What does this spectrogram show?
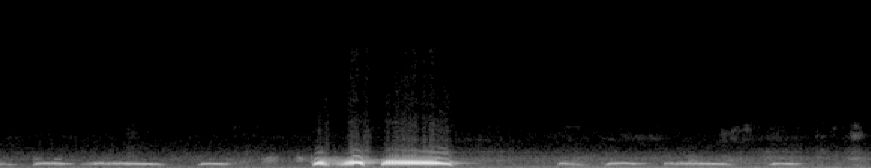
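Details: Spotted dove calling in the morning to attract wild doves, 'thổ' voice mixed with 'thúc gù'. Gentle low coos build to two quick accented notes and a loud prolonged coo, then soft coos resume.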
